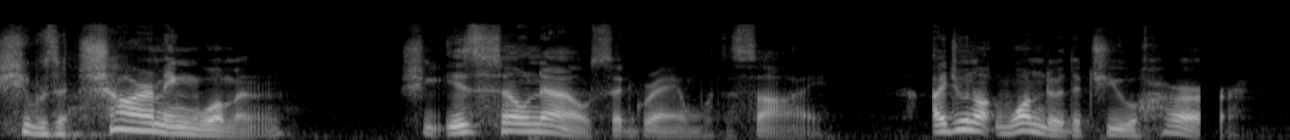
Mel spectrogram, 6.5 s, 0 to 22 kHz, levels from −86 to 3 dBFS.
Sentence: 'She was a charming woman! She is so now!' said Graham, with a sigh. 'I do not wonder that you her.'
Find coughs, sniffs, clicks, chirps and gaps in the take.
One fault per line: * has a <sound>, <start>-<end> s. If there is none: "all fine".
* has a dropout, 6.0-6.1 s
